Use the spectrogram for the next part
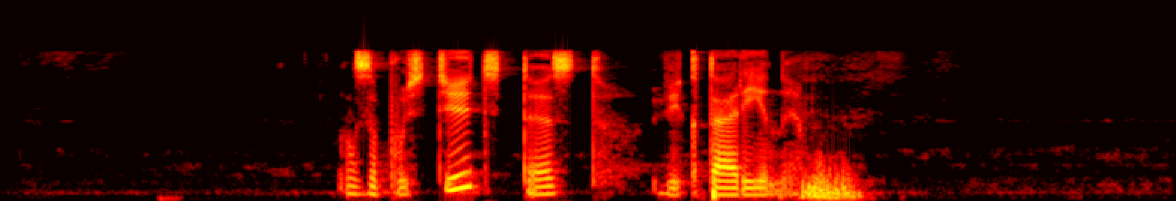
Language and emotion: Russian, neutral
